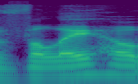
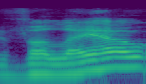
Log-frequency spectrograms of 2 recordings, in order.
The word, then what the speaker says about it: Vallejo: Is it Vallejo or like pronounced Vjo? But it looks like Vallejo. I've always pronounced as Vallejo.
